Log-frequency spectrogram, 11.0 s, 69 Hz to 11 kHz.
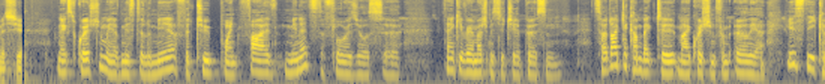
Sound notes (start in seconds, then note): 3.0 speaking French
